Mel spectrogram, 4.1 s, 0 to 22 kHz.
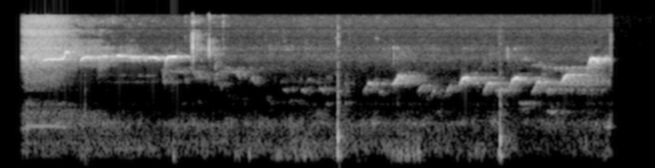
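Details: Ruby-crowned Kinglet singing in Marquette, Michigan, on May 12, 2020: high, thin notes running into a quick, tumbling series of rising and falling phrases, over a steady low rumble with a couple of sharp knocks.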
